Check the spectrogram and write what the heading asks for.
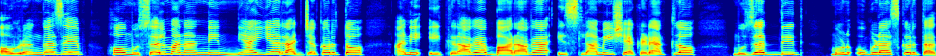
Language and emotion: Goan Konkani, neutral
